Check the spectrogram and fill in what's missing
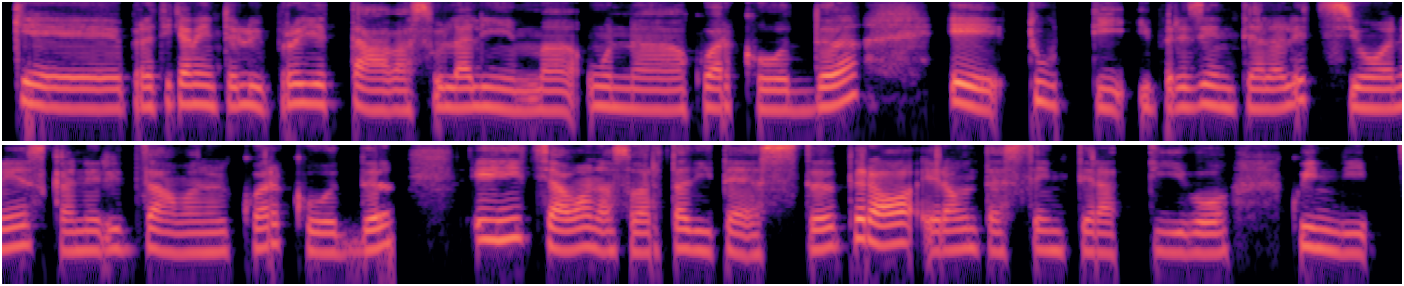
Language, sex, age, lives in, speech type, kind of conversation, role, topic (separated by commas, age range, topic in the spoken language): Italian, female, 25-29, Italy, conversation, podcast, guest, Come si può rendere una lezione più coinvolgente per gli studenti?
